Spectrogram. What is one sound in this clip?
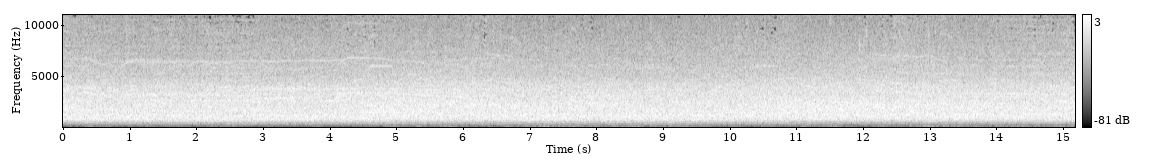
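A large crowd cheers and roars steadily in a big echoing arena.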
